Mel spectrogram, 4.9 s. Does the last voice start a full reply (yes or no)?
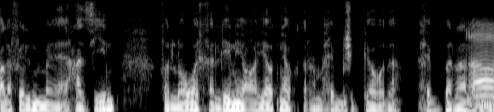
yes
